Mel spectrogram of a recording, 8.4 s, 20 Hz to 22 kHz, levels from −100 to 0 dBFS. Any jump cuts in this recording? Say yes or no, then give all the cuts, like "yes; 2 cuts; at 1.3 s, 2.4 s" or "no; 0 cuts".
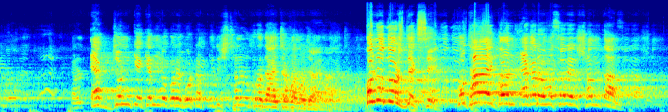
yes; 1 cut; at 4.6 s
